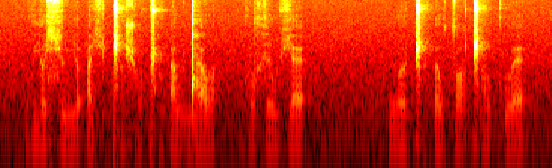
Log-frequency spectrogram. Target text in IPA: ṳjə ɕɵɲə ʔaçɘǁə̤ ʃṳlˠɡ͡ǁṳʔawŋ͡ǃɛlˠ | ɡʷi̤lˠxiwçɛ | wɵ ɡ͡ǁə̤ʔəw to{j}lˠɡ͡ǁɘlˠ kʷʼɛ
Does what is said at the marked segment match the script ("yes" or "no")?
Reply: no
